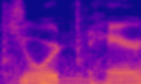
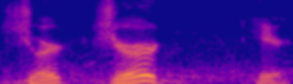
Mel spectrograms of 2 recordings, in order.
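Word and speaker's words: Jordan-Hare: I was told by some of the locals here, I've always called it Jordan Hair Stadium, which is just behind the third base dugout. I've I was told it's pronounced Jordan here.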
